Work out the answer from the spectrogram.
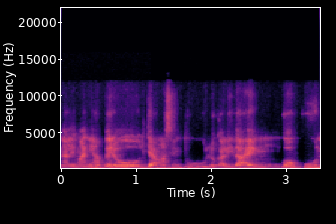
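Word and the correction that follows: Bochum: no sé si... – Bohum, es Bohum. Perdón, he dicho Goku como Dragon Ball. No, lo he pronunciado muy mal.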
